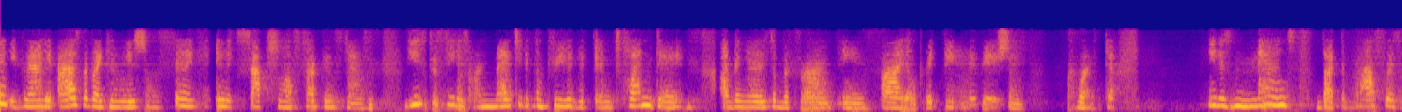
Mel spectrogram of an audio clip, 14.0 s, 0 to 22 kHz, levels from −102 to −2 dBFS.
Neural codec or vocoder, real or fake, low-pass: codec, 44.1 kHz, 0.9 kbps, DAC; fake; 7.2 kHz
